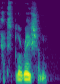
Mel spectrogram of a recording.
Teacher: you would also always accent the a of exploration in English because in Latin it's long so you would say in Latin explor and in English exploration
